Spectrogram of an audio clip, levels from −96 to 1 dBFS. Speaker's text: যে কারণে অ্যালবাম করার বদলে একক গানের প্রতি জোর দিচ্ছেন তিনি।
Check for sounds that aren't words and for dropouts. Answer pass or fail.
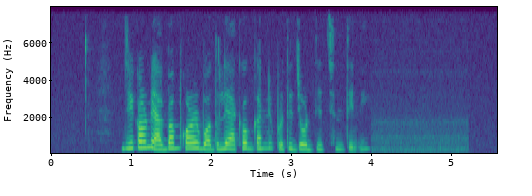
pass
